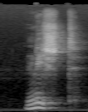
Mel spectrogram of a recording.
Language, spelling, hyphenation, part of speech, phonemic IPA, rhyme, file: Dutch, niest, niest, verb, /nist/, -ist, Nl-niest.ogg
- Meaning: 1. inflection of niezen: second/third-person singular present indicative 2. inflection of niezen: plural imperative 3. inflection of niesen: second/third-person singular present indicative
